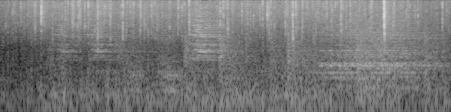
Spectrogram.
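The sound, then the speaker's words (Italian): Rubbish burns inside a rubbish chute, the fire crackling and roaring steadily with a deep rumbling undertone and scattered sharp pops and snaps throughout, fairly loud and continuous. “Chissà cos'altro aveva preso fuoco tra i rifiuti.”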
